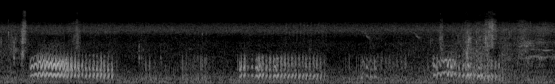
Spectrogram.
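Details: Cat found sleeping at a fishing port, stroked by a child who came to fish and purring with pleasure; three rough, throbbing bursts, the first and longest near a second, separated by quiet harbour background.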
